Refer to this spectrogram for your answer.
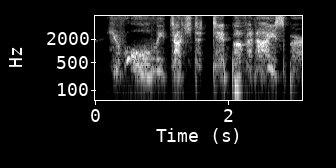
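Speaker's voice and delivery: hushed, breathy whisper, close to the ear. Describing a man who picks up a child, quoting his words as a retold whisper. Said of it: "he whispers to you".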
